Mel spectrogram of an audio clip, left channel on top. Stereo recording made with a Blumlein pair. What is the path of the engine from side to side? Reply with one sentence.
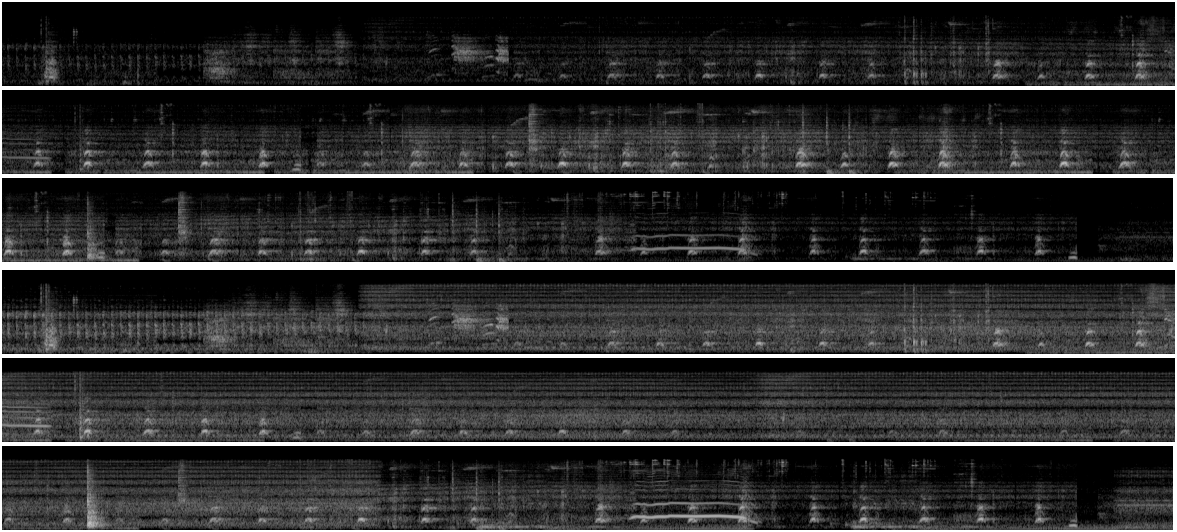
In this clip you hear the engine stay in one place.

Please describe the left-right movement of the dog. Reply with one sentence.
In this clip you hear the dog move from right to left and back again.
